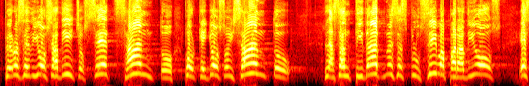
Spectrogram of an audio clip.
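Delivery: loud, high, fervent sermon voice; preaching at full force. Acted. Pastor exhorting the congregation against fear, fervent full-voiced preaching. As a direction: drive the warning about fear home to the church.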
